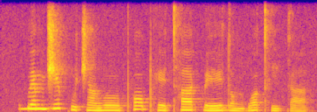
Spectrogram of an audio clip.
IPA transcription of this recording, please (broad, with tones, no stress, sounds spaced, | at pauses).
b ɛ˦ m d͡ʒ e˦ kʷ ɪ˨ t͡ʃ ã˨ w oː˨ pʰ ɔ˦ pʰ e˨ tʰ a˦ k͡p eː˨˦ d ɔ˨ ŋ b ɔ˦ tʰ i˨ k a˨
